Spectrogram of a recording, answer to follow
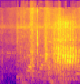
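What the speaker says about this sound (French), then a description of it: "Moi et le cheval, on est en train de marcher ensemble." Horse in the Brazilian countryside, walking alongside a person, gives a rising whinny with soft hoof and movement noise, fairly close and growing louder toward the end.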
